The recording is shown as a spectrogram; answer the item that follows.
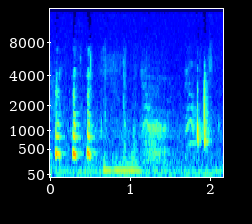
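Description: A person laughing in short, quick bursts, about four a second, that die away about half a second in; a brief softer vocal sound follows near the end.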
